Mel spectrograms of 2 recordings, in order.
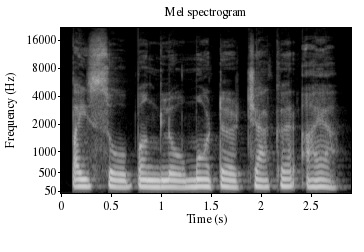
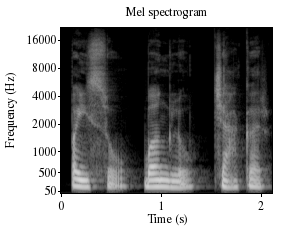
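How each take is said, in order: First: Lower, slow, weighing each word પૈસો, બંગલો, motor, ચાકર; slow, each word stressed. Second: Said in the usual way. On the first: A narrator's reading. To her friend, listing riches word by word, slow. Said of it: "એક એક શબ્દ પર ભાર મૂકતી એ ધીરે સાદે બોલી". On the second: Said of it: "એકાએક શાંતિ તોડીએ બોલી".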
